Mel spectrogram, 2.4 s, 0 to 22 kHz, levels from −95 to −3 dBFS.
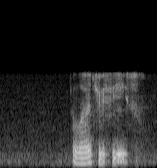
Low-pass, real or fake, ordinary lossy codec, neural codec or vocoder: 3.6 kHz; fake; none; vocoder, 22.05 kHz, 80 mel bands, HiFi-GAN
